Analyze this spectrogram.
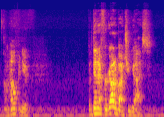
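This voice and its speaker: The speaker has an American accent and very wide pitch swings. Noticeable background noise runs underneath. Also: man. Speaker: fitness and cooking streamer. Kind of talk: casual livestream chat.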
